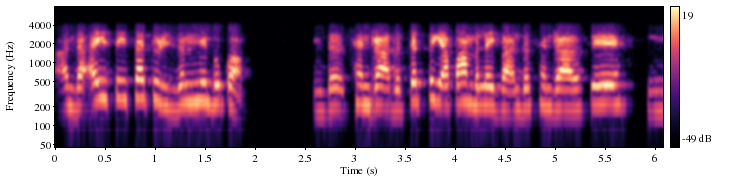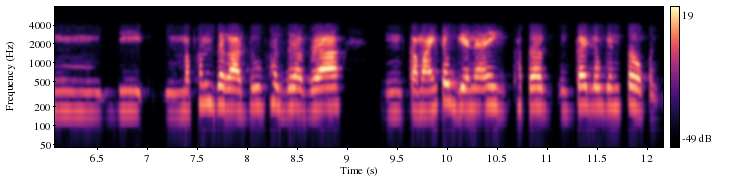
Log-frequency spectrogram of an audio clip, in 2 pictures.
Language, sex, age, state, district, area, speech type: Manipuri, female, 30-45, Manipur, Bishnupur, rural, conversation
